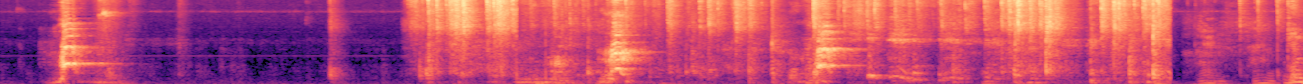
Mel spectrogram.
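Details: Playing with his owner, a male red toy poodle gives sharp, high yips and short barks, one after a quiet spell, then several more amid scuffling, rustling play noises.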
